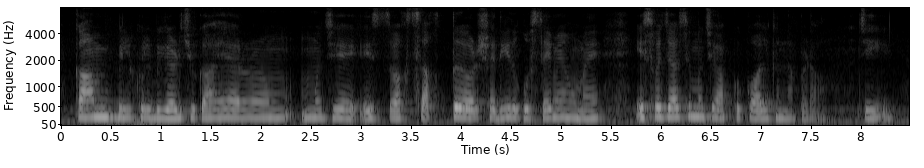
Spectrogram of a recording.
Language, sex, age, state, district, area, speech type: Urdu, female, 30-45, Telangana, Hyderabad, urban, spontaneous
